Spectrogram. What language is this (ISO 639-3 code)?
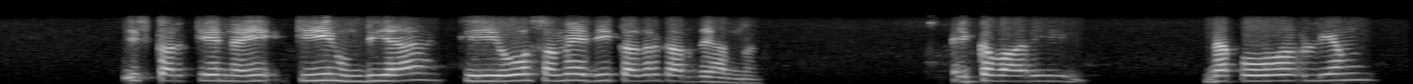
pan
